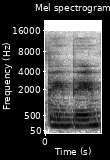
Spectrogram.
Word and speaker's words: Bum Bum: not long ago and apparently it's pronounced boom boom but everybody just calls it bum bum cream the bum deer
